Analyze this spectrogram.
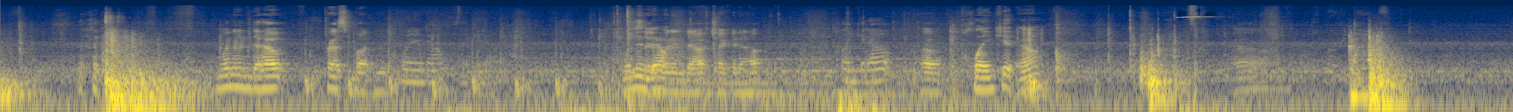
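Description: A door thuds shut with a low boom.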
